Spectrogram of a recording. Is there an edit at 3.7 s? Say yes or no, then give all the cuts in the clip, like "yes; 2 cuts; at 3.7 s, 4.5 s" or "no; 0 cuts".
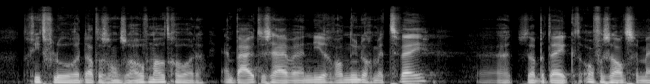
no; 2 cuts; at 2.1 s, 5.1 s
